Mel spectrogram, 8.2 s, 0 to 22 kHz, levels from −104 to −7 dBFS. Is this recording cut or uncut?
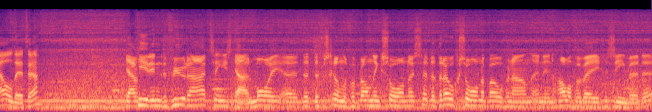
cut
